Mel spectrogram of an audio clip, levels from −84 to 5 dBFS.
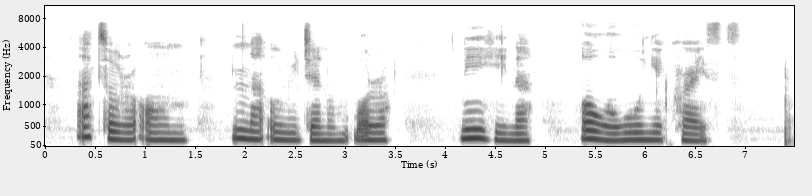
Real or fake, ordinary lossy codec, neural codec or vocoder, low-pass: real; none; none; 7.2 kHz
